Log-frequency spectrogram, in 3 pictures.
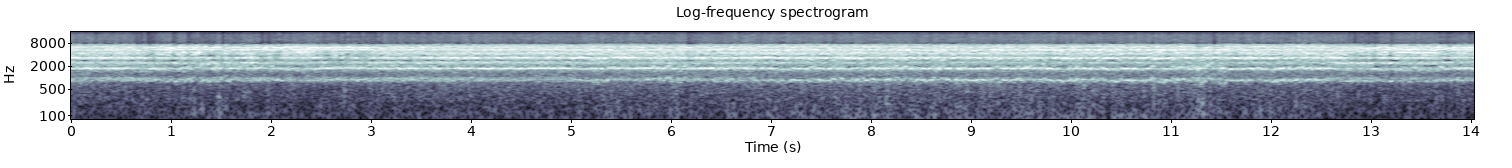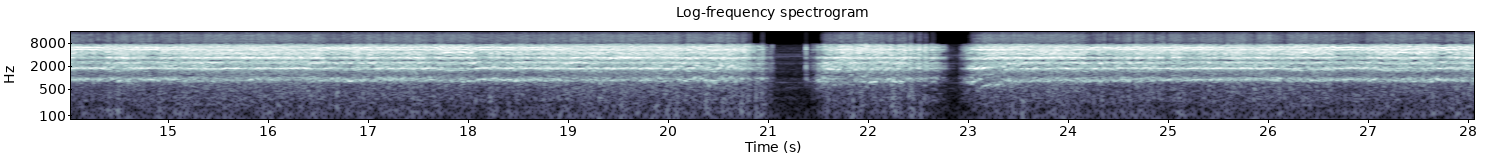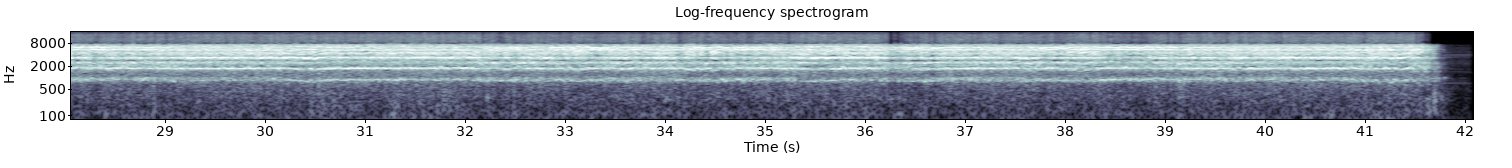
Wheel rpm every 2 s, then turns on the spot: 230, 230, 230, 220, 210, 210, 220, 230, 230, 230, 140, 120, 230, 230, 230, 230, 230, 220, 230, 230, 200.
none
